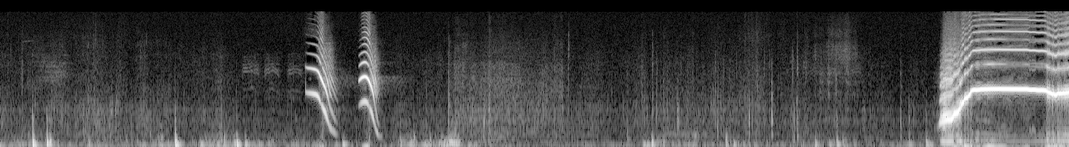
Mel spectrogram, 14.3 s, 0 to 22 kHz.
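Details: Bull elk in September 2018, a tentative, not fully mature bull that bugled in answer to hunters' calls on an archery hunt. Two quick, high, falling whistles come midway, then a loud, sustained, harmonic-rich bugle closes after quiet rustling and footsteps.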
